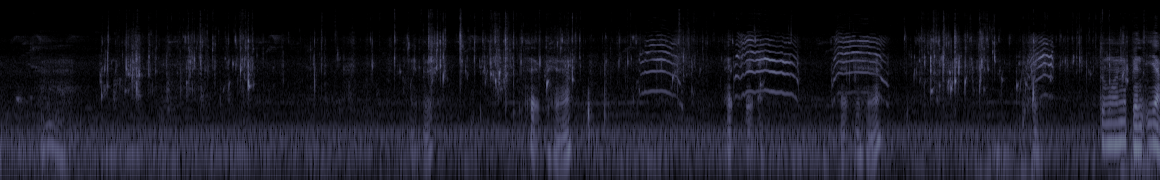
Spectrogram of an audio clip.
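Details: Kitten covered in fleas protesting while bathed, a run of three loud rising-and-falling meows about a second apart midway, amid pouring water, handling noise and a person speaking Indonesian.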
